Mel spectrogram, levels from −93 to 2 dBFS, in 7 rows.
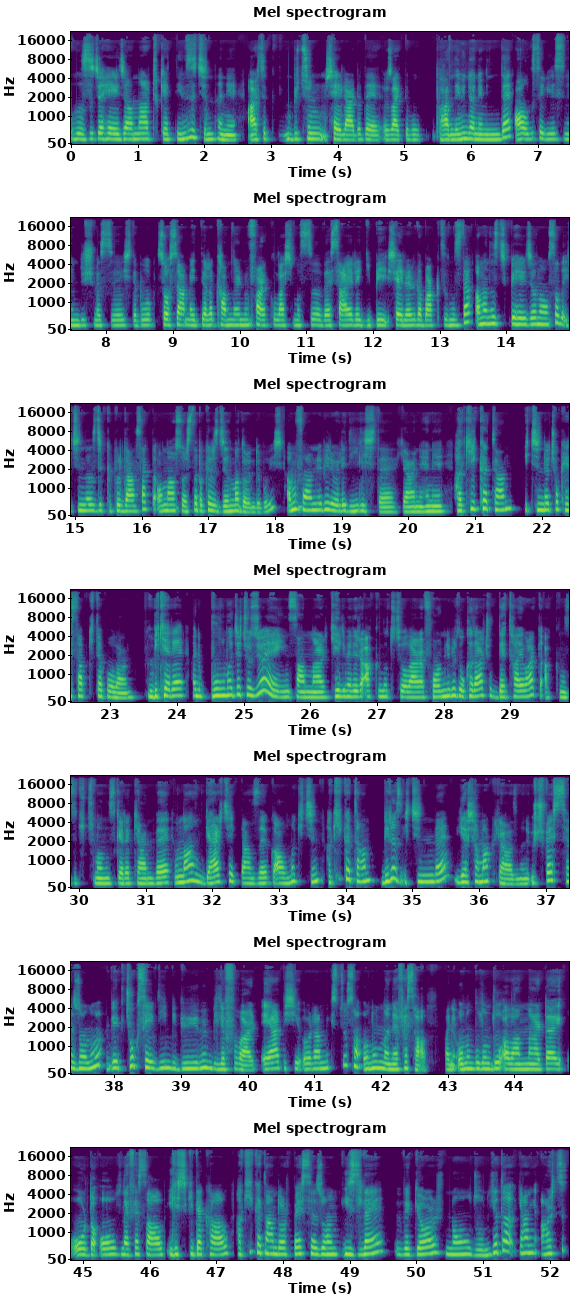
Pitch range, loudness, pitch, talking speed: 185-230 Hz, -17 LUFS, 205 Hz, 155 wpm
